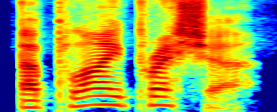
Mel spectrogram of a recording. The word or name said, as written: apply pressure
